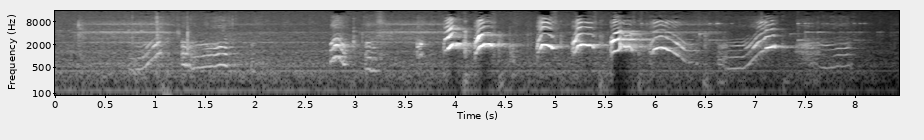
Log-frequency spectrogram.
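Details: Three-week-old Cavalier King Charles Spaniel puppies trying out growls that come out as high squeaky chirps, Mogwai-like; a rapid run of rising and falling yelps and warbles, quicker and louder in the middle, over a faint steady hum.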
